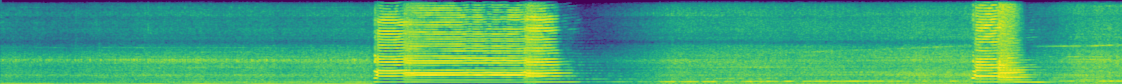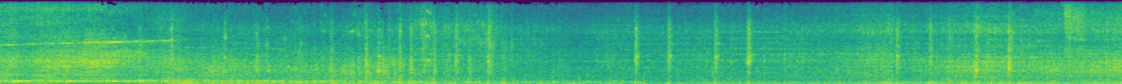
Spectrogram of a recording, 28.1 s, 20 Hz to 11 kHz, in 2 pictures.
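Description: GB Railfreight Class 73/9 locomotive bringing a test train through: a loud low engine drone, then about five seconds in a long horn call of several stepped tones, a driver's 'tone' for the spotters, and a second short horn blast around twelve seconds in. The train then rolls past with steady wheel clatter.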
